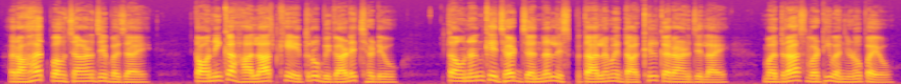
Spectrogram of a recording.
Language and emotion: Sindhi, neutral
